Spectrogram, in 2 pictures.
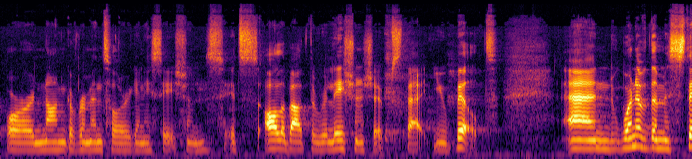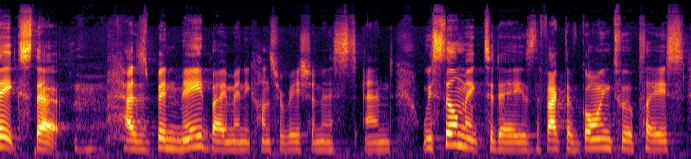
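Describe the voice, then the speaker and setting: A woman from Costa Rica giving a public lecture, talking in a conversational way with frequent ums and restarts. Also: lowish voice. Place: lecture room.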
